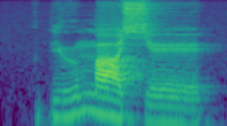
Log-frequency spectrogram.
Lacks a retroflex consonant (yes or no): yes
